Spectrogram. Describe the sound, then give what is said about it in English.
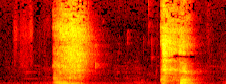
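Someone clears their throat twice, two loud rough bursts about a second apart, with nothing else in the background. “Sorry, I always clear my throat before I do these videos, but for some reason, every time I lie down, I always have this problem.”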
